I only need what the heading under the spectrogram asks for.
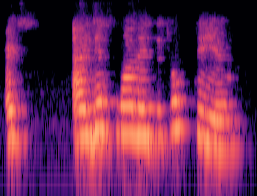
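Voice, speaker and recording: A woman talking haltingly on a video call over a bad connection, pausing often and restarting her words. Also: high-pitched. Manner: halting, hesitant, many fillers and restarts. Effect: bad video-call connection, tinny and echoey. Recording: tinny echoey video-call audio.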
